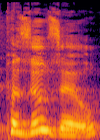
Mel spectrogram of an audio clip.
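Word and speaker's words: Pazuzu: This is Pizuzu, which rhymes with labu.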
